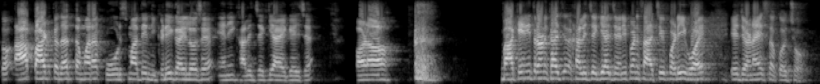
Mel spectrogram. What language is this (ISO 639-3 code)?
guj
